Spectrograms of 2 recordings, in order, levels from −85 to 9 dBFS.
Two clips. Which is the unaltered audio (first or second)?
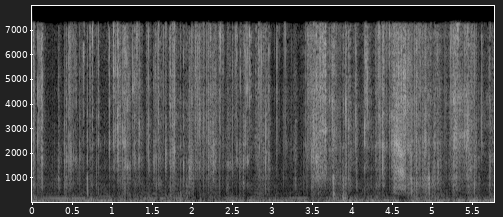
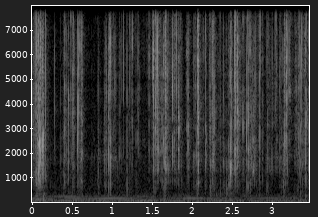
second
